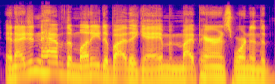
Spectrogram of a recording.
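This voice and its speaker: Clear-voiced man in his thirties, chatting enthusiastically. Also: mid-range voice, animated, very fast, fairly bright tone, dry recording. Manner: enthusiastic reminiscing, slangy. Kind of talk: casual chat about video games.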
